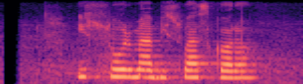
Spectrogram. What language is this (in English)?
Nepali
